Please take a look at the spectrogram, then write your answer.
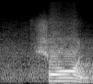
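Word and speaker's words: schön: Now CH and before that S. If S alphabet comes before CH, what happen? You can see schon. Now schon. It means already, and this is with umlaut.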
